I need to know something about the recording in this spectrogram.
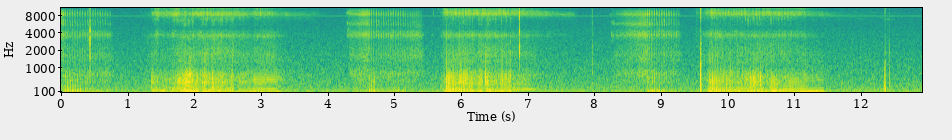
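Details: Tux snoozing, snoring more quietly than usual and puffing out like a pufferfish: soft, rhythmic snoring over several breath cycles, with snorts on each inhalation and occasional clicks over quiet room noise.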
